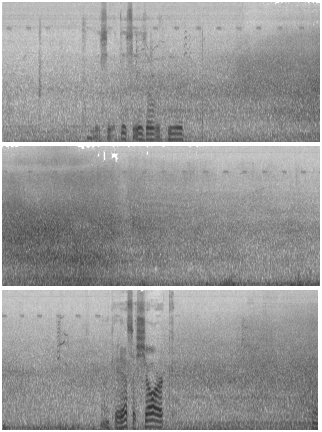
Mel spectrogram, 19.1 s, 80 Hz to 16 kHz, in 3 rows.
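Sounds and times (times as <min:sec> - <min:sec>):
low rumble of traffic: 0:00.0 - 0:19.0
vehicle passing on highway: 0:00.0 - 0:19.0.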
